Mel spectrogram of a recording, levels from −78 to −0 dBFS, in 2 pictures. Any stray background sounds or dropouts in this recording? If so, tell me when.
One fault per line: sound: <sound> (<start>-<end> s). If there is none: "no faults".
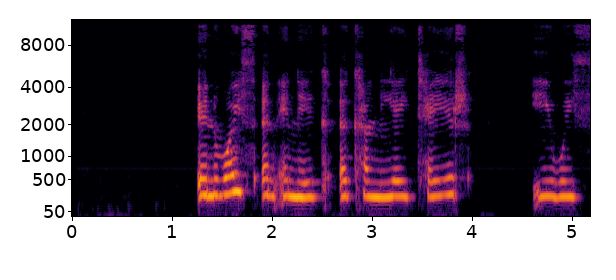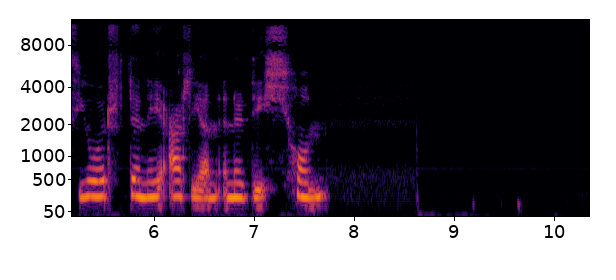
no faults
